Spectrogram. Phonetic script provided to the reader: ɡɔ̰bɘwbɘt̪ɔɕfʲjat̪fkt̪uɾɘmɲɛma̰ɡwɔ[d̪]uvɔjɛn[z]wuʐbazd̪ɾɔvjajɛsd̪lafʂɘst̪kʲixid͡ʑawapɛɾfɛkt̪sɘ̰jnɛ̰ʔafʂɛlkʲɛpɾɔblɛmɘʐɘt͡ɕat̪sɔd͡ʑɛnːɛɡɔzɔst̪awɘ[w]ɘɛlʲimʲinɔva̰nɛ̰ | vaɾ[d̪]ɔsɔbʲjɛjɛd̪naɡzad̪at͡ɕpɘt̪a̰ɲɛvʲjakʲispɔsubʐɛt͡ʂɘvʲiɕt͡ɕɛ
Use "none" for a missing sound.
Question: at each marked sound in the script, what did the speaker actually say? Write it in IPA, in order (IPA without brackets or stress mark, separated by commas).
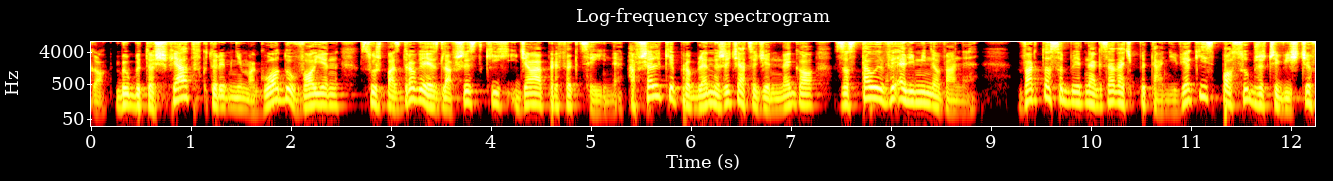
d̪, s, v, t̪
